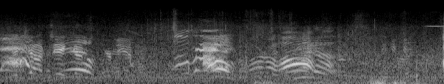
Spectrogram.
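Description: Distant, unclear shouting from people around the field, several calls rising and falling in pitch, loudest about two seconds in. Wind rumbles on the microphone in the second half.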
